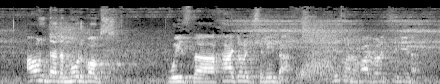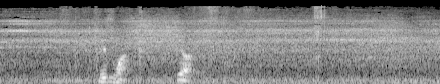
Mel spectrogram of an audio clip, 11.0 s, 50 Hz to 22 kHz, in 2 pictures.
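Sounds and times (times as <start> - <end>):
factory background hiss and rumble: 0.0 - 11.0.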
